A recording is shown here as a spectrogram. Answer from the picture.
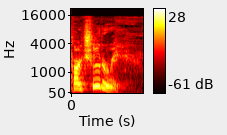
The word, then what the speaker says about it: charcuterie: A charcuterie. A charcuterie board. – Charcuterie. – Yeah. I don't see why not, especially on a serving board. – How do you say that word? – Charcuterie.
